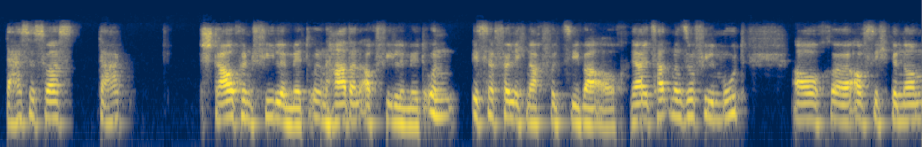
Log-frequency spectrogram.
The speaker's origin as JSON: {"language": "German", "town": "Stuttgart", "region": "Baden-Württemberg", "country": "Germany", "said": "wie man bei uns in Stuttgart sagt"}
